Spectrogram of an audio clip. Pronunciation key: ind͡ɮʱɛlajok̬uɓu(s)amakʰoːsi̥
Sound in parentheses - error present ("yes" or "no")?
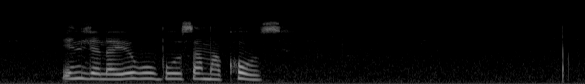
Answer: no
